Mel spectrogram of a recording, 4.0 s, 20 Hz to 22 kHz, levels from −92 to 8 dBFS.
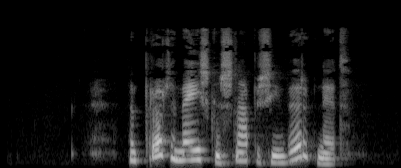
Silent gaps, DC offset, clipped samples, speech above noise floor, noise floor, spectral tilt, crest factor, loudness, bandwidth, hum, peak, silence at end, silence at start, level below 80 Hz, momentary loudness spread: none; under 0.1%; under 0.1%; 54 dB; -79 dBFS; -5.5 dB/octave; 18 dB; -26 LUFS; 11.5 kHz; none; -8 dBFS; 0.55 s; 1.3 s; -82 dBFS; 10 LU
